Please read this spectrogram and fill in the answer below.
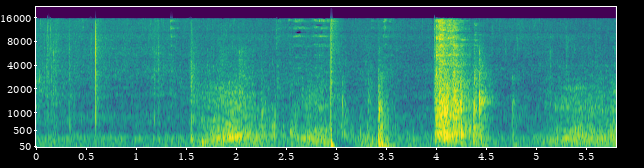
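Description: A stainless steel saucepan of oil and dried herbs knocking and clinking against a gas stove grate as it is moved, with a few sharp clicks and a loud half-second hiss about four seconds in.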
